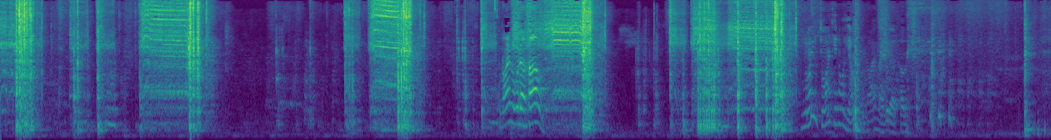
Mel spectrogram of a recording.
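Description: Cordless impact driver driving short screws into small steel hinges on a pine frame, in several short bursts of under a second each.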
